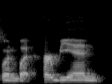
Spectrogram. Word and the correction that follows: Hibernian: Football Club. Then going Hibernian.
